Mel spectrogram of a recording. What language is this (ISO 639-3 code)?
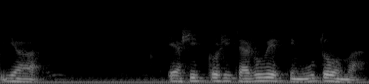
fin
